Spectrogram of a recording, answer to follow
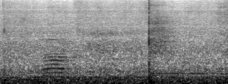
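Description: Low rumble and murmur of voices in a gym where two grapplers are rolling on the mat. A brief voice sounds about half a second in, and a single sharp knock comes about a second and a half in.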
